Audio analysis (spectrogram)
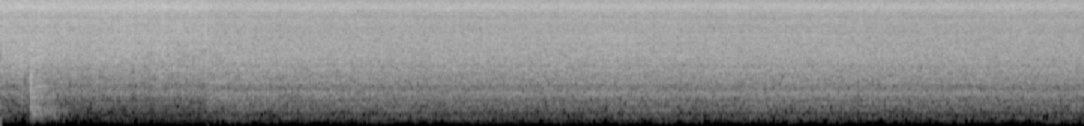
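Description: Yardlong beans and bottle gourd peel stir-fried with garlic, onion and spices give a steady, hissing sizzle that runs evenly throughout, with one brief knock at the start.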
